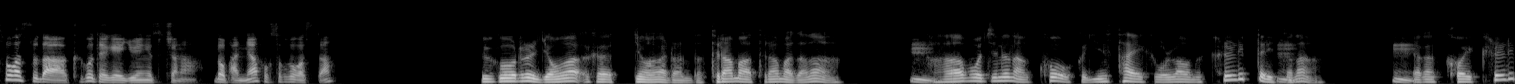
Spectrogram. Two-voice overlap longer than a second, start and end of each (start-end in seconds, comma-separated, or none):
none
